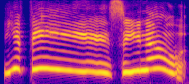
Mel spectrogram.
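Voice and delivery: high, excited squeal of delight; delighted cheer. Real, not acted. Streamer greets a Norwegian viewer's news, delighted cheer.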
